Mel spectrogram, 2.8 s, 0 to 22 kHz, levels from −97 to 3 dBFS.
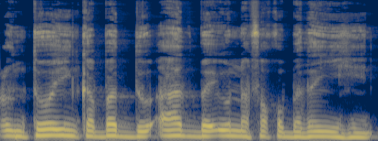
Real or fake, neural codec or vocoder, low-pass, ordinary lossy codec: real; none; none; none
